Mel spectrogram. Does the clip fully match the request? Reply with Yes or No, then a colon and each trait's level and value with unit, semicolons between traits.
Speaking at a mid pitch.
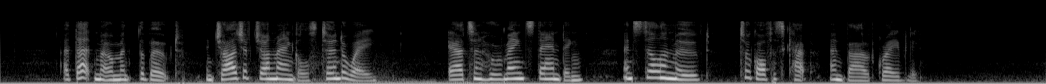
No: high, 230 Hz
